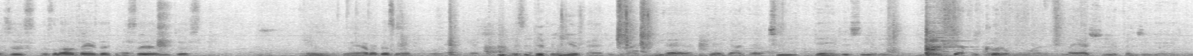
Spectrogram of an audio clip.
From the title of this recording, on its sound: Postgame Press Conference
